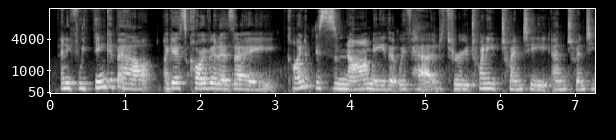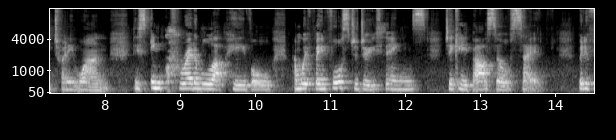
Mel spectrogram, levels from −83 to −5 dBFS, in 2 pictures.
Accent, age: Australian, 30-49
